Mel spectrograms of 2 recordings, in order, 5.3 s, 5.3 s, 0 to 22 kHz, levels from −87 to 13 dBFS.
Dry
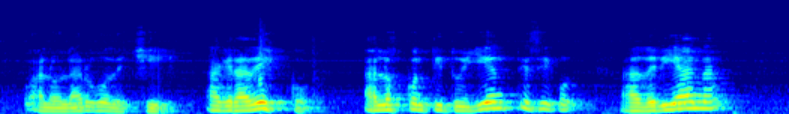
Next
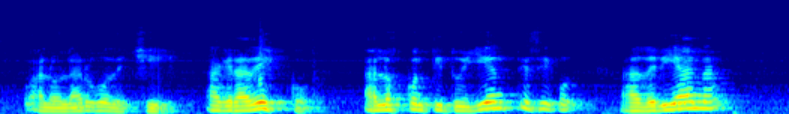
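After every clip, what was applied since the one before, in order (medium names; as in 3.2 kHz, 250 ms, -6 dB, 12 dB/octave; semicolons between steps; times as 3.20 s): tilt shelf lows +4 dB, about 1.4 kHz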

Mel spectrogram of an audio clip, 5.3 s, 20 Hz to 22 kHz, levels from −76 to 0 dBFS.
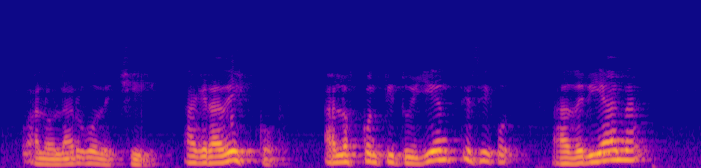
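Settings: loudness maximiser +12 dB; trim -7 dB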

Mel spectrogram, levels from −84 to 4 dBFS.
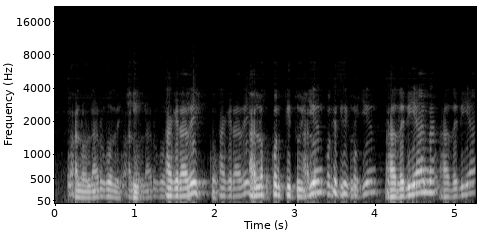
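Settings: transient shaper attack +9 dB, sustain -4 dB; delay 666 ms -10 dB; trim -1 dB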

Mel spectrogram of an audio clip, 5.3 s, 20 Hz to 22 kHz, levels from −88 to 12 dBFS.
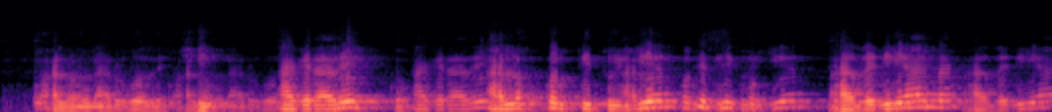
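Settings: on a send at -11.5 dB: reverberation RT60 0.55 s, pre-delay 14 ms; on the sum: loudspeaker Doppler distortion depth 0.16 ms; trim +1 dB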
